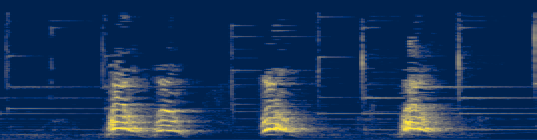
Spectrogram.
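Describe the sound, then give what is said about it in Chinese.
A small dog sitting nearby barks three times in quick succession, sharp yappy barks, the first one doubled, with no talking around them. “小狗狗汪汪汪地叫了叫。”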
